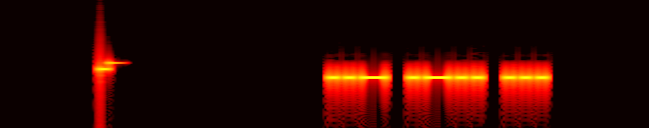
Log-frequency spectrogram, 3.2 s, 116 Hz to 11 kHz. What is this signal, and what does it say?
Morse code, heard as a keyed tone, about 30 wpm, 700 Hz. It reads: ULS
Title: USA Call Sign Postfixes - 3 Letters 30wpm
